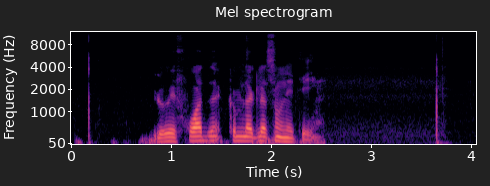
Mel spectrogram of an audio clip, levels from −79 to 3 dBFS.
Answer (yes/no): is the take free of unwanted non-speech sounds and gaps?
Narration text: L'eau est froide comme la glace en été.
yes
